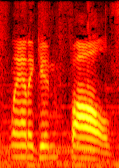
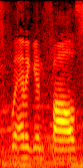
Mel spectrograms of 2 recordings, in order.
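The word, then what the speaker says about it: Flanagan-Falls: Demetrius Flanagan Falls sound like falls. So that's actually one whole name, because in the pronunciation guide, there's no space. So it's Demetrius Flanagan Falls sound like falls.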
